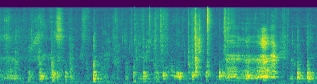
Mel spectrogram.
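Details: A Cocker Spaniel in a bathroom makes low, moaning grumbles and whines, mixed with knocks and scuffling.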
